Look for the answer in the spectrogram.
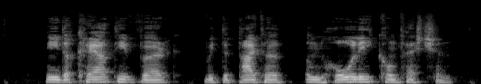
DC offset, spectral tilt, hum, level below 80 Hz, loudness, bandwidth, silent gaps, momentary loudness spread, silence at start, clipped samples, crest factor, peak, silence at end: under 0.1%; -6 dB/octave; none; -58 dBFS; -24 LUFS; 11.5 kHz; none; 12 LU; 0.45 s; under 0.1%; 20 dB; -4 dBFS; 0.3 s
